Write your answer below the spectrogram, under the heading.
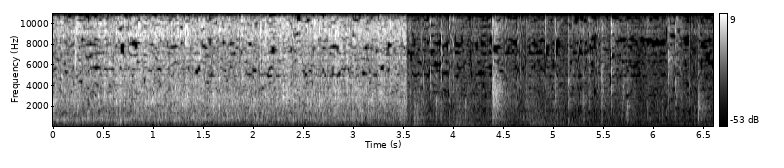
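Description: Beaten egg sizzling in hot oil on a flat tawa: a loud, steady sizzle that drops off suddenly about three and a half seconds in, leaving fainter scattered crackles.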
